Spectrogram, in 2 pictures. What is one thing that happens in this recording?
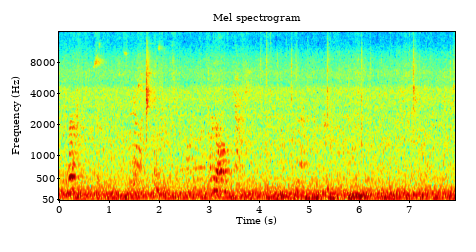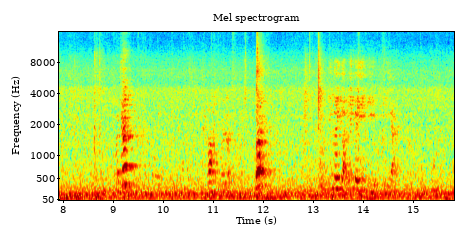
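Men shout sharply in a large echoing hall.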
